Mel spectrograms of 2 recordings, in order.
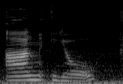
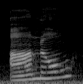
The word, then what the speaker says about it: año: This word here is pronounced año, yo. Okay. You have to be very careful with your pronunciation of this word because if you mispronounce it, you can change the meaning completely.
